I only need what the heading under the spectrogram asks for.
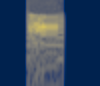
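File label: Dispatch 1, P25; wake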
